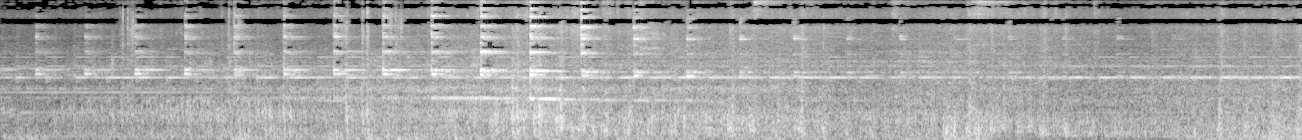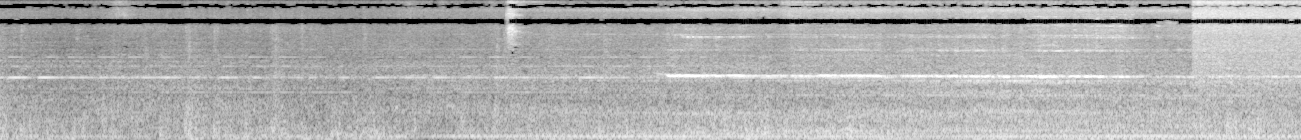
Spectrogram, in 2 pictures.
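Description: Metra commuter train passing a grade crossing. The crossing bell rings over the approaching train at first, then bilevel passenger cars roll by. For the last several seconds the diesel locomotive's engine runs loud as it passes, with a high, steady wheel squeal.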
